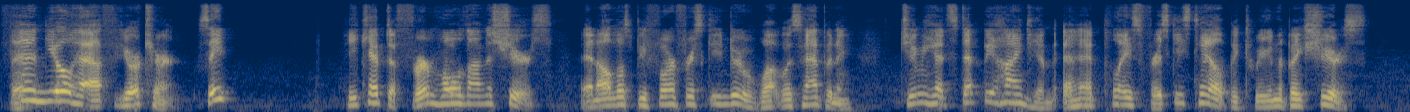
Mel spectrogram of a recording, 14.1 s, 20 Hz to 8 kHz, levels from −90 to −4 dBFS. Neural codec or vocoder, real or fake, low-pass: codec, 44.1 kHz, 2.6 kbps, DAC; fake; 7.2 kHz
